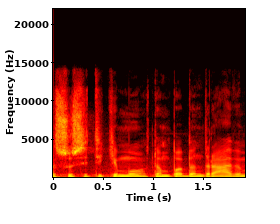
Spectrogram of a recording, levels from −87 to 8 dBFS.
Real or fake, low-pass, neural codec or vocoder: real; 14.4 kHz; none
